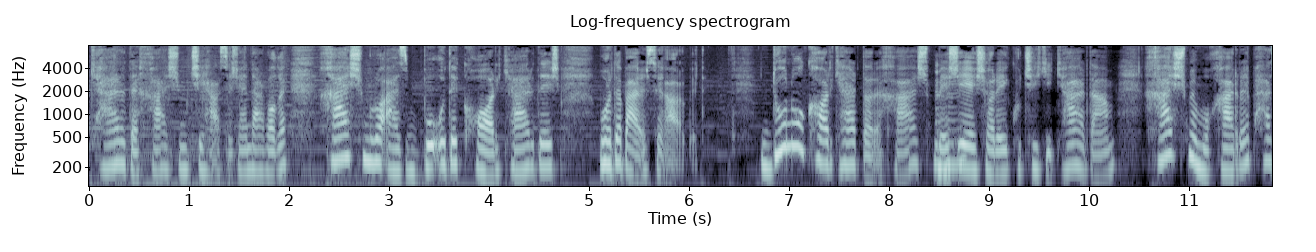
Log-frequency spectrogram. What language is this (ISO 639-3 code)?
fas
